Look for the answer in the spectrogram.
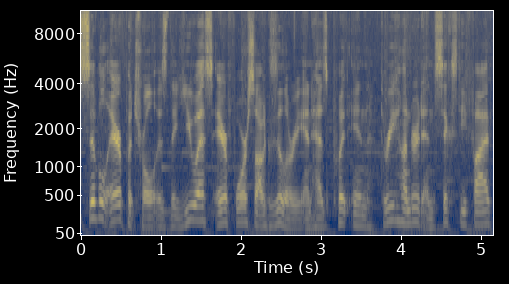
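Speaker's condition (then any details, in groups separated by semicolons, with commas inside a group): No condition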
